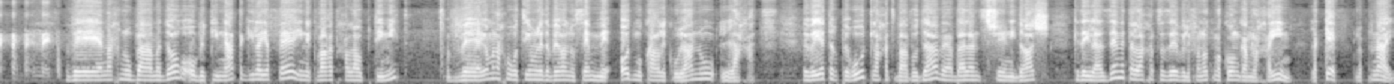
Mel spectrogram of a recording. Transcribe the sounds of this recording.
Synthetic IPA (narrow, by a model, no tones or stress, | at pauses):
emetve̞anaχnubamado̞ʁo̞be̞pinataɡilajafe̞inekvaʁatχalao̞ptimit | ve̞ajo̞manaχnuʁo̞t͡simle̞dabe̞ʁalno̞se̞me̞o̞dmukaʁlekulanulaχa̰t͡svebejete̞ʁpe̞ʁutlaχat͡sbeavo̞daveabalansʃe̞nidʁaʃke̞dejleazene̞talaχat͡saze̞ve̞lefano̞tmako̞mɡamlaχaim | lʔake̞f | lapnaj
